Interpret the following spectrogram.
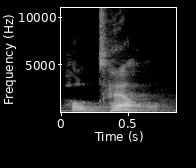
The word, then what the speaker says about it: hotel: number 12 is hotel there are two syllables ho and tell like the English word tell as in tell me the stress is on the second syllable so hotel a related word is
